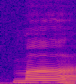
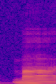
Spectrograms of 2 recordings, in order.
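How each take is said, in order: First: The pitch falls from high to low. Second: The pitch stays low and level. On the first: "ma is the drop tone" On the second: "ma is the low tone"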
